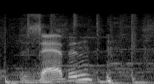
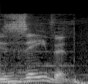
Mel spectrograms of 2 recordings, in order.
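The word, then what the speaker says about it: Zábin: I put an accent over the A. I notice a lot of people say my name the way that I don't say it. Everybody says Zabin. I say Zaben.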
